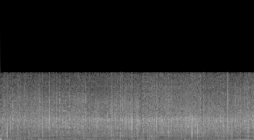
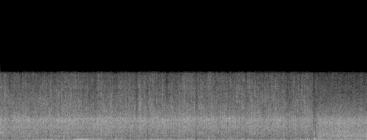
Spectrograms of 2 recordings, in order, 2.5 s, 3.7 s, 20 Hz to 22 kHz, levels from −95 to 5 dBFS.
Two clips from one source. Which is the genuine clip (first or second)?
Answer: second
